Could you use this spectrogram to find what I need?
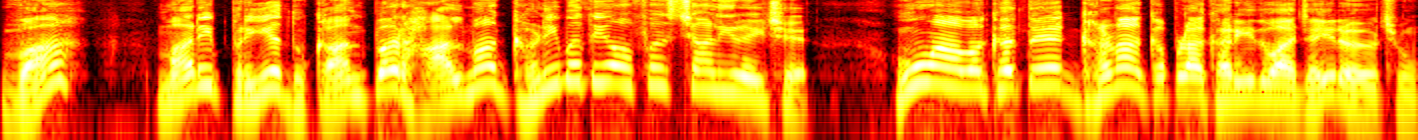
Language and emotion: Gujarati, surprised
